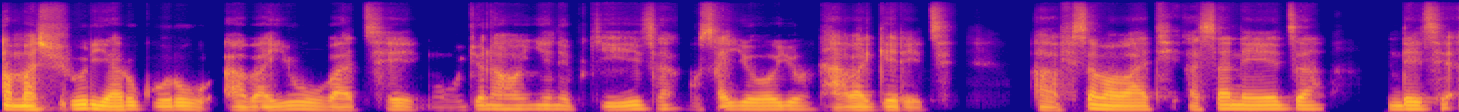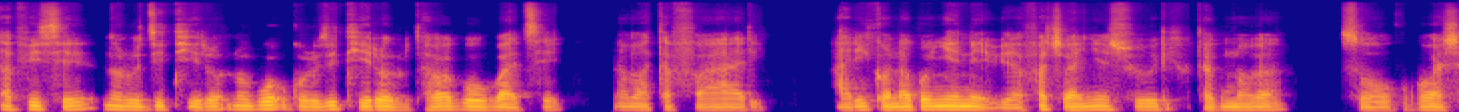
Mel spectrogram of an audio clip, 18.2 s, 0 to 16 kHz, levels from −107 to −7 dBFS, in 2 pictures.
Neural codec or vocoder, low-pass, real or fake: autoencoder, 48 kHz, 128 numbers a frame, DAC-VAE, trained on Japanese speech; 14.4 kHz; fake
